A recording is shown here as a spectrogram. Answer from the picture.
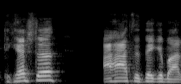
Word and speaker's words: Takeshita: we got Jon Moxley versus how do you pronounce his name? As Konosuke Takeshita. Takeshita. In my mind, I want to say Takashita every time I see his damn name. I know it's not. I know it's Takeshita.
